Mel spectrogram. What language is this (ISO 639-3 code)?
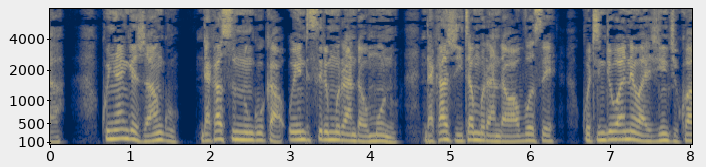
sna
